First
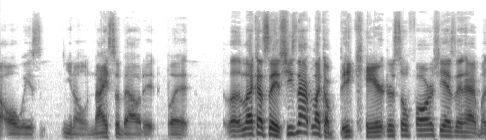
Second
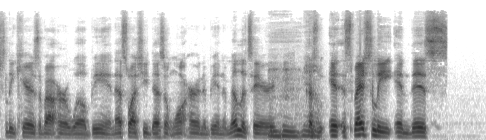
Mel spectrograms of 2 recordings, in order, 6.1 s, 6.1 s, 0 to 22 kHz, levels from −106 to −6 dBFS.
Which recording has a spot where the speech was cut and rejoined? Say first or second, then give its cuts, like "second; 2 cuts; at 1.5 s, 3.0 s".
first; 1 cut; at 2.0 s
